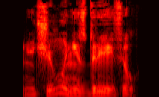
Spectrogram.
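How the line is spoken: Grumbling. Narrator (Russian): пробурчал Славка

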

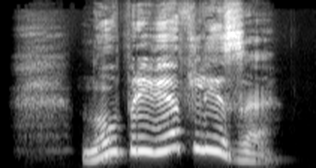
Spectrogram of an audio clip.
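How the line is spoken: Fake enthusiastic exclamation. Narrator (Russian): воскликнул доктор Горелик с ненатуральным энтузиазмом

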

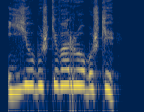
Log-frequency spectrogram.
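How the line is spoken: Shriek. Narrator (Russian): вскрикнула несчастная

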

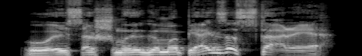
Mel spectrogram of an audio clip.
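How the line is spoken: Growled. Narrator (Russian): прорычал он

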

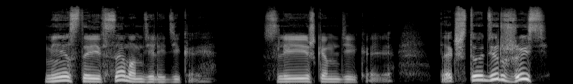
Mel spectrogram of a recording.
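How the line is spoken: Very quiet. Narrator (Russian): кивнул Прутковский и совсем тихо добавил

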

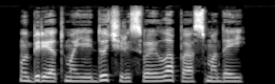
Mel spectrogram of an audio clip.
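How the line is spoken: Growled. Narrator (Russian): Зарычал папулька

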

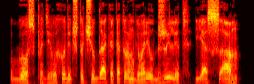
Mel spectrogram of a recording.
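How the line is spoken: Grieving moan. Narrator (Russian): горестно простонал Кит

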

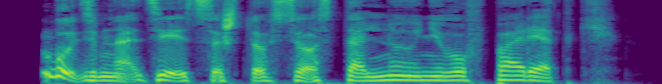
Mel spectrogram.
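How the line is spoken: Grumbling. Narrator (Russian): проворчала миссис Бёрд

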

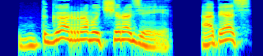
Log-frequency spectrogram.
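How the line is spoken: Roaring. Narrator (Russian): взревел он

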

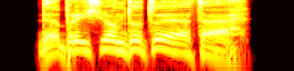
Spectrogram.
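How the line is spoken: Pained voice. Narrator (Russian): страдающим голосом сказал отец

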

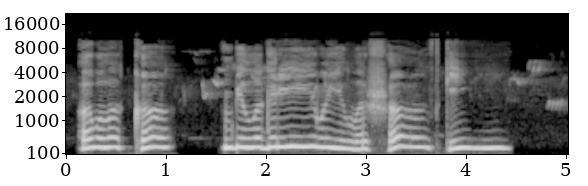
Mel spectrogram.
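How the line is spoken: Thin ethereal singing voice. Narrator (Russian): кто-то на этом облаке тоненьким заоблачным голоском запел

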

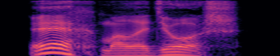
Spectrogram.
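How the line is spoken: Heavy sigh. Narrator (Russian): Тяжело вздохнул Иваныч

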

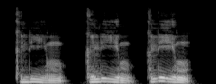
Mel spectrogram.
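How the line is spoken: Whispered into headset. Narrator (Russian): Она шептала в гарнитуру

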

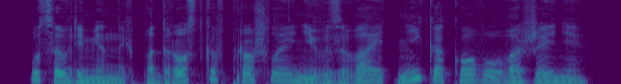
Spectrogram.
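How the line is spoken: Sighing. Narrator (Russian): вздохнула она

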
